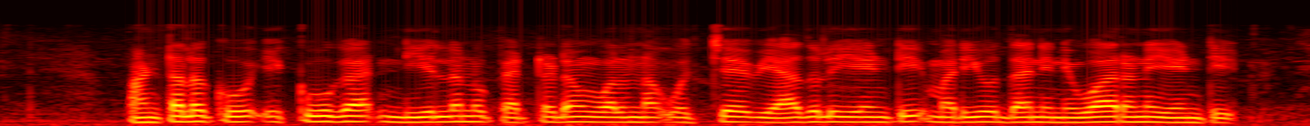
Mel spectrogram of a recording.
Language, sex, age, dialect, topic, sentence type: Telugu, male, 25-30, Utterandhra, agriculture, question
